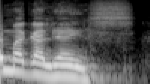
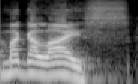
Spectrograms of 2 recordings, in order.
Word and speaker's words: Magalhães: nome é Sidney de Magalhães e o Magalhães na Itália não é pronunciado LH não existe então era Magali a Magali esmagá-las não existe nada pior do que isso um empresário italiano pegou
